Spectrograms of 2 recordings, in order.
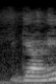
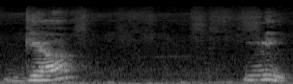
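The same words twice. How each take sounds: First: Said in the usual way. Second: ज्ञानी stretched very slowly and softly; drawn out slowly. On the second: Shown as a demonstration. Teacher drawing out ज्ञानी for pupils to copy. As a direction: sound out ज्ञानी slowly for the class. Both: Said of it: "अब इससे बने शब्द देखिए".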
